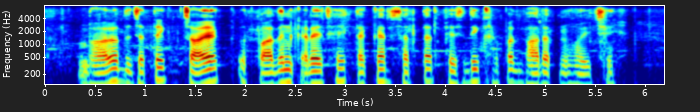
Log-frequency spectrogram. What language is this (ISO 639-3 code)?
mai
